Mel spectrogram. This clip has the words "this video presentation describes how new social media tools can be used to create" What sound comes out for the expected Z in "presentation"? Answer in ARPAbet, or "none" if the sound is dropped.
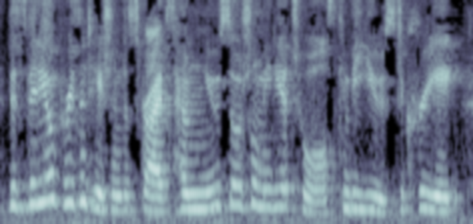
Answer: Z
